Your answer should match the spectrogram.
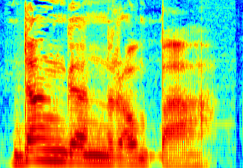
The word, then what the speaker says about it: Danganronpa: We pronounce, I don't know the actual name of it, but we call it a Dang Rapona. It's like Dang Ranapana or something. – Danganronpa.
